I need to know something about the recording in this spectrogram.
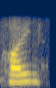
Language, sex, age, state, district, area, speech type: Nepali, other, 30-45, West Bengal, Kalimpong, rural, conversation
